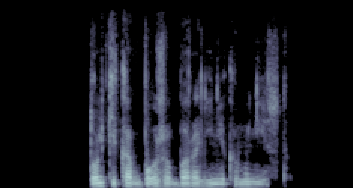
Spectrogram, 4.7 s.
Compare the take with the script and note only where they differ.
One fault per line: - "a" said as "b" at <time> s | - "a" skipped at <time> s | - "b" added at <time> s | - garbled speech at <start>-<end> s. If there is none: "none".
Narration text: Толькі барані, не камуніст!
- "каб божа" added at 1.6 s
